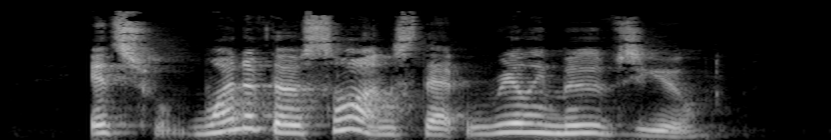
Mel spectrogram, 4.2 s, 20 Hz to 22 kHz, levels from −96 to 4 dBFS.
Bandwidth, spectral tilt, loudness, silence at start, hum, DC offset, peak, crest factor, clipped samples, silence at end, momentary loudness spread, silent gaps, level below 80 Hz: 16 kHz; -2.5 dB/octave; -23 LUFS; 0.45 s; none; under 0.1%; -6 dBFS; 18 dB; under 0.1%; 0.7 s; 8 LU; none; -70 dBFS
